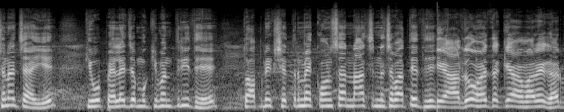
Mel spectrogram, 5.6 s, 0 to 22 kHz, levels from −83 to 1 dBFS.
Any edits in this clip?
yes; 1 cut; at 4.4 s

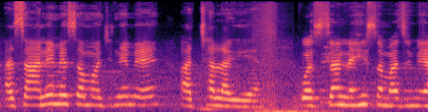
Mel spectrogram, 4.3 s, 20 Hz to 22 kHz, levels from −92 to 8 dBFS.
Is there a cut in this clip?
yes; 1 cut; at 2.8 s

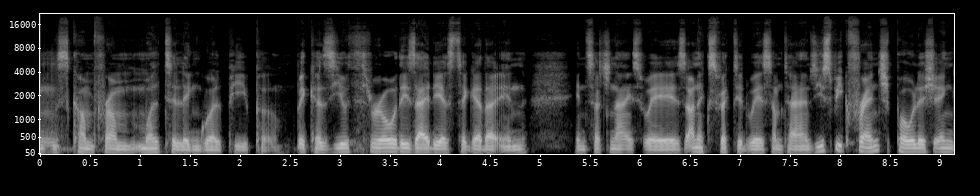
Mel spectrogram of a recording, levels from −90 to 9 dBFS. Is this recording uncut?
no; 1 cut; at 2.6 s

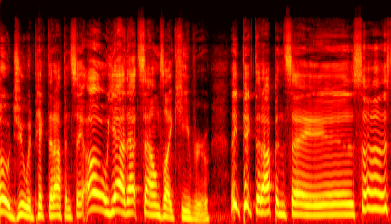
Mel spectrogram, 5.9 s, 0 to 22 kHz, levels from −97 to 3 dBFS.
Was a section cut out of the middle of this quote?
no; 0 cuts

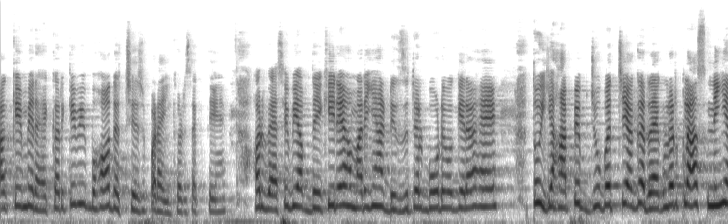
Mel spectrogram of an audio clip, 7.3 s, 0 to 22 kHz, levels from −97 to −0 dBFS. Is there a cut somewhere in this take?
no; 0 cuts

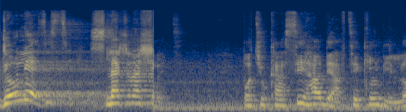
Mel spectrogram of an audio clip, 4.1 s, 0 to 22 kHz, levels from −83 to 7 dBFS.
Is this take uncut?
no; 1 cut; at 1.5 s

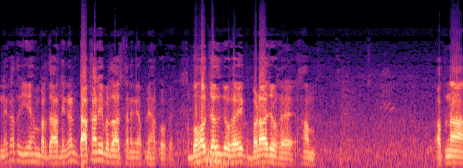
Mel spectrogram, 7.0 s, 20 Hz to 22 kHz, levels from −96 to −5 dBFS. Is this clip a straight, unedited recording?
no; 1 cut; at 2.8 s

